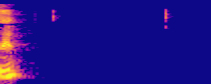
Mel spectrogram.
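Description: Two short computer mouse clicks, about a second apart: one about half a second in and one near the end.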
